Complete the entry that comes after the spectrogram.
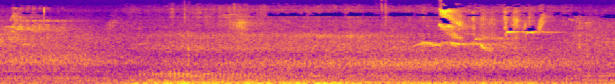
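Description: Outdoor ambience: an uneven low rumble that grows louder about a second in, with a bird chirping a few quick notes past the middle.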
